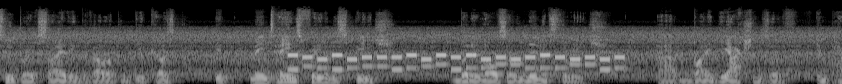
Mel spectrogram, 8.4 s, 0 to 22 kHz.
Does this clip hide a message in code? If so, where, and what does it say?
Yes: DTMF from 2.9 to 6.2 s, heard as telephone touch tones, dialled by machine, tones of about 100 ms, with phone line noise and speech in English. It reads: 3843488267#2640*565*015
